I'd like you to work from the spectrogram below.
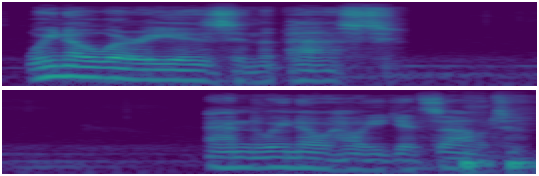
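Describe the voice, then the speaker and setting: Using a raspy, put-on character voice, a man talks at a fairly slow pace in a fairly low pitch with long, frequent pauses. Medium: actual play. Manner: earnest, resolute.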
